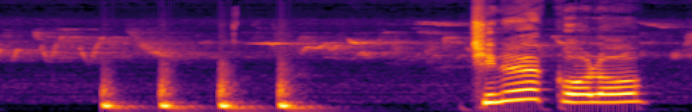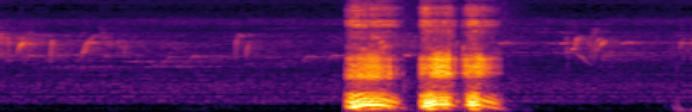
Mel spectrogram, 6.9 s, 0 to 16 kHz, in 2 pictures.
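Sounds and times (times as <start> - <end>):
faint birds chirping: 0.1 - 6.7
firm knocking on a wooden door: 0.6 - 1.7
speech: 2.4 - 3.3.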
